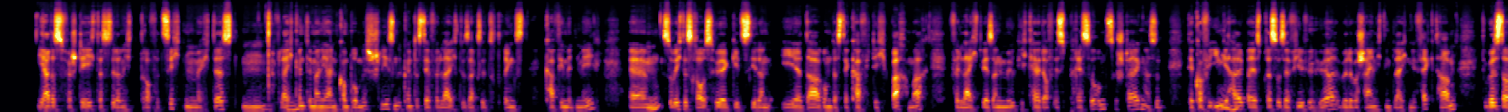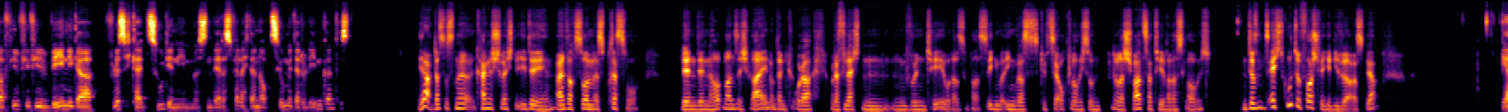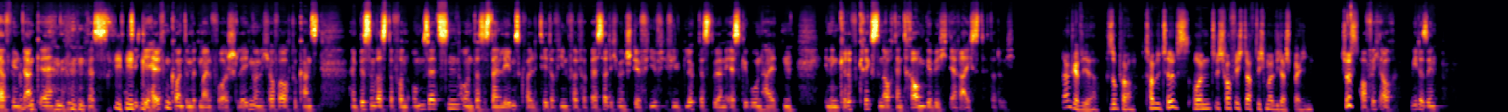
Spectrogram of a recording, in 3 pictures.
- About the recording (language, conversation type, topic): German, advice, Wie würdest du deine Essgewohnheiten beschreiben, wenn du unregelmäßig isst und häufig zu viel oder zu wenig Nahrung zu dir nimmst?
- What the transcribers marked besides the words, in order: other background noise; tongue click; joyful: "Das sind echt gute Vorschläge, die du da hast, ja"; laugh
